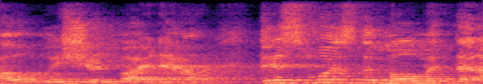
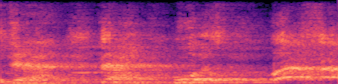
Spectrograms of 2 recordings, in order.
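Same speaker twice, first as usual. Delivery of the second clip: very high, laughing cry of delight; thrilled kid. Retold or imitated. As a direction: squeal it like a kid off a ride. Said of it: "she goes".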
